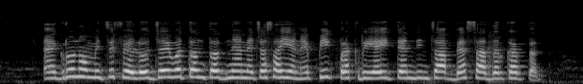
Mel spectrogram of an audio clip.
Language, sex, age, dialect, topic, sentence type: Marathi, female, 18-24, Standard Marathi, agriculture, statement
